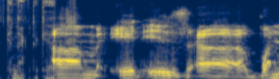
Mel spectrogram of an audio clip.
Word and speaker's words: Connecticut: question okay what about Connecticut that's how it's pronounced by the way it's Connecticut um it is a one night gig it's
